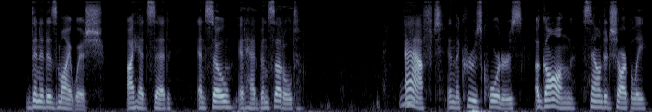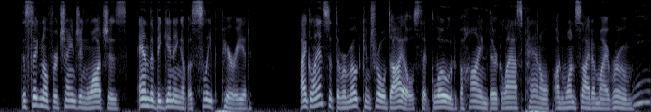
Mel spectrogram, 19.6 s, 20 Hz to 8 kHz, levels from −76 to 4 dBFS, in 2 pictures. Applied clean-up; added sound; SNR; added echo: none; Bird; 19 dB; none.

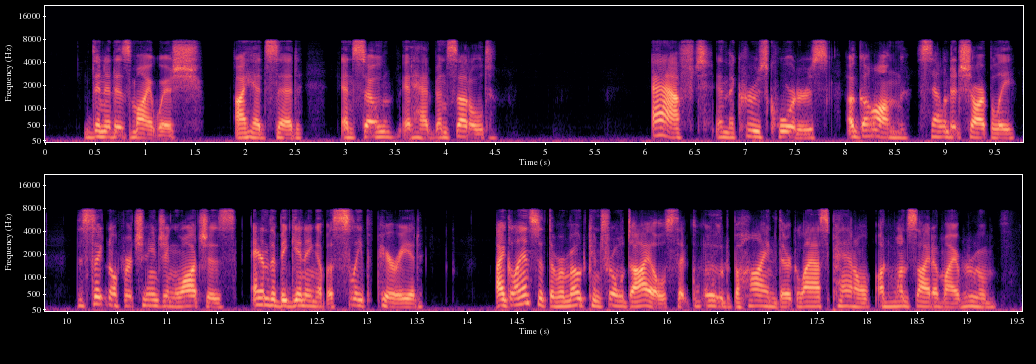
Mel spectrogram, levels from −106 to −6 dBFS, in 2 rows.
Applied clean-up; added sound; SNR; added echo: neural diffusion model UNIVERSE++.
